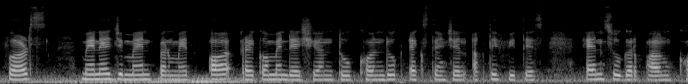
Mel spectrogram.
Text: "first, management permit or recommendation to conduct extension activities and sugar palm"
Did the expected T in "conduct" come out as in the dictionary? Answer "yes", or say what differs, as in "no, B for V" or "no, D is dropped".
no, T is dropped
